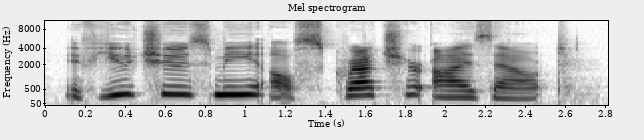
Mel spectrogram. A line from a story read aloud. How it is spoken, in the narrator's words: cried Indigo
